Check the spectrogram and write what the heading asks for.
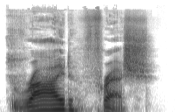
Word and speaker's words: Ride Frsh: So real quickly, in Blessed Report, we're going to shout out or bless up Ride Fresh. And that's spelled R-I-D-E-F-R-S-H. So got rid of the E.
